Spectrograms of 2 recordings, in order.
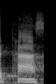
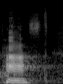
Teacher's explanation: where you have this cluster of consonants, ST, or ND, that's reduced where you lose the final T or D. · Shown in: first take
